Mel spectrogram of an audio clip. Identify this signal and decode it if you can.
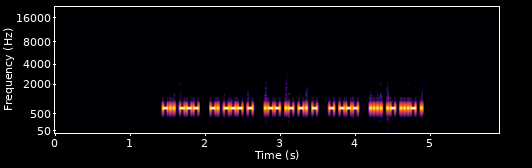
Morse code, heard as a keyed tone, about 53 wpm, 700 Hz. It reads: DO NOT WANT TO HAVE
